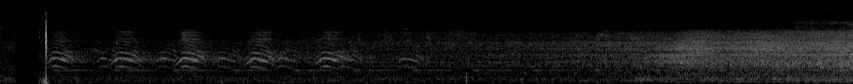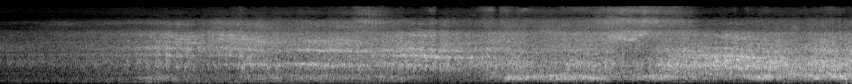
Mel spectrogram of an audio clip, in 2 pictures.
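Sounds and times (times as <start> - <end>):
electric train passing: 4.8 - 17.0.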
